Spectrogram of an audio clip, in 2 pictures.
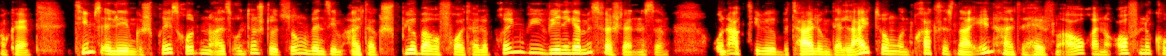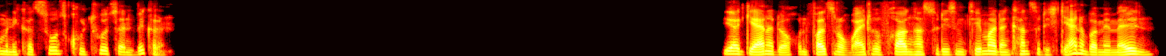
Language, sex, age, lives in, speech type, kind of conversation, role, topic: German, male, 40-44, United States, read, expert-assistant, expert, Was wäre, wenn du dir eine völlig neue medizinische Fachrichtung ausdenken könntest? Welches Problem würdest du damit lösen wollen?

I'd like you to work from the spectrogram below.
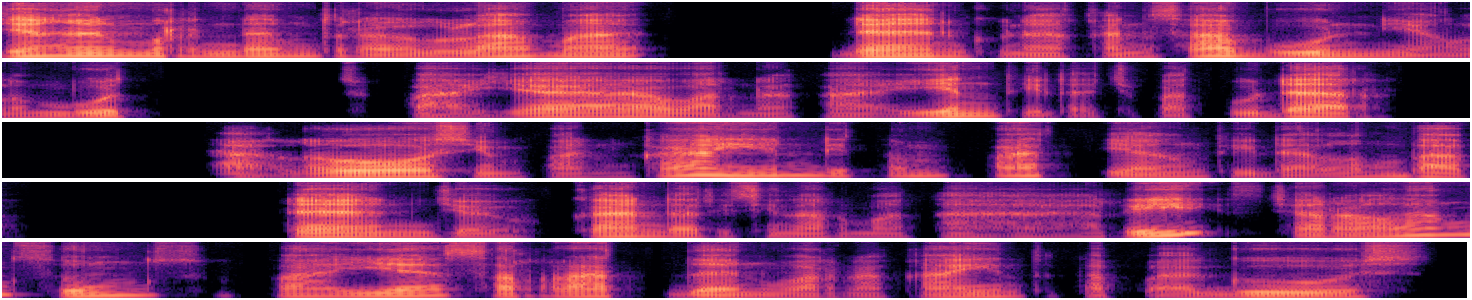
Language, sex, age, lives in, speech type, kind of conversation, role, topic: Indonesian, male, 25-29, Indonesia, read, expert-assistant, expert, Bagaimana proses pembuatan benang dari kapas?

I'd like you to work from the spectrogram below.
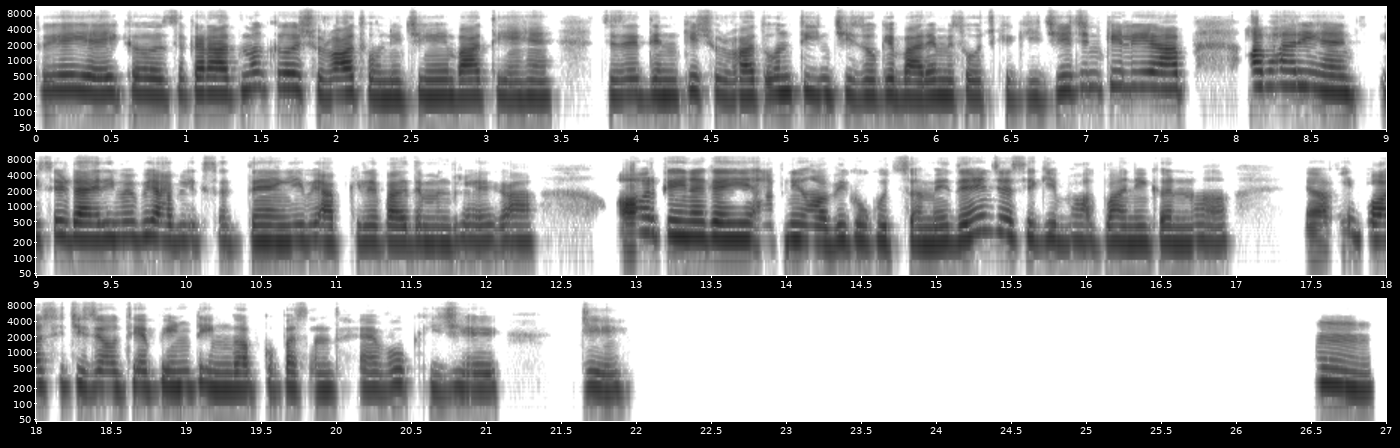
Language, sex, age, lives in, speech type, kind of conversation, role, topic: Hindi, female, 20-24, India, conversation, podcast, guest, रोज़मर्रा की सुबह में आप तनाव कैसे कम करते हैं?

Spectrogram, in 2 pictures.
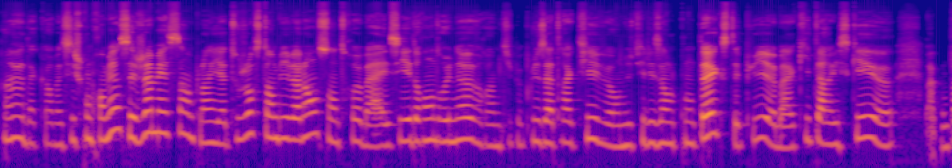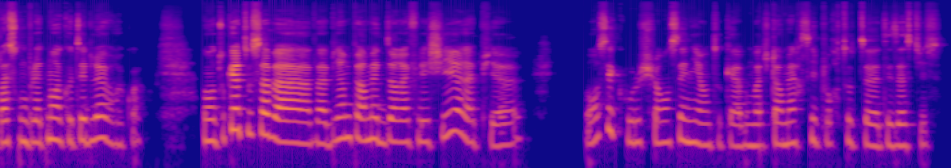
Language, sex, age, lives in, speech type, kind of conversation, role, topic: French, female, 25-29, France, read, expert-assistant, asker, Pourquoi certaines œuvres célèbres ne me touchent-elles pas ? Est-ce moi ou l’œuvre ?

